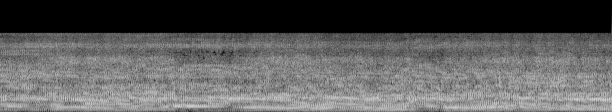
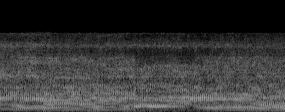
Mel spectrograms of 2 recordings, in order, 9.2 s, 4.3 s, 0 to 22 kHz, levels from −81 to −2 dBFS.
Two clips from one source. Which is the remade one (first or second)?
second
